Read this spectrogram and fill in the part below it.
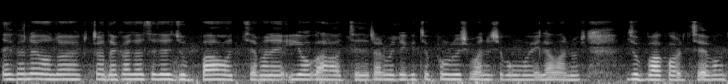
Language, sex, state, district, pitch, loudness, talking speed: Bengali, female, Assam, Hailakandi, 225 Hz, -16 LUFS, 180 wpm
